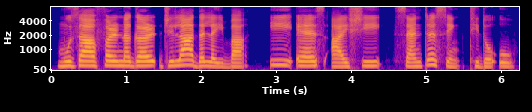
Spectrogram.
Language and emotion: Manipuri, neutral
